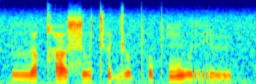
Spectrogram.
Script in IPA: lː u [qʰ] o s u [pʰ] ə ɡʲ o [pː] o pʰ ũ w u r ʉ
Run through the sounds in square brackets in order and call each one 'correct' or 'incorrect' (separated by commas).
correct, incorrect, incorrect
